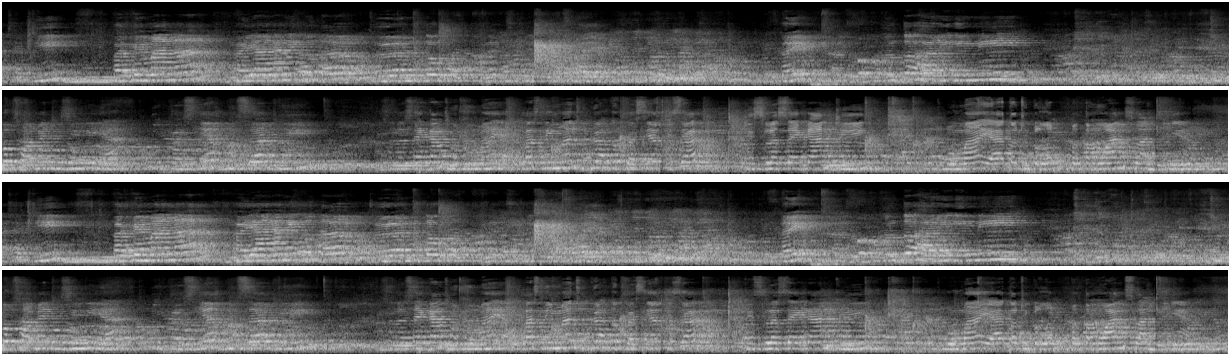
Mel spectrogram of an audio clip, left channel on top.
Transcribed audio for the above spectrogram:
Jadi bagaimana bayangan itu terbentuk? Baik, untuk hari ini cukup sampai di sini ya. Tugasnya bisa diselesaikan di rumah ya. Kelas 5 juga tugasnya bisa diselesaikan di rumah ya, atau di pertemuan selanjutnya.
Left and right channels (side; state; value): both; normal; correlation 0.54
